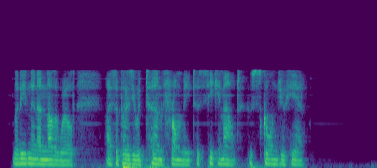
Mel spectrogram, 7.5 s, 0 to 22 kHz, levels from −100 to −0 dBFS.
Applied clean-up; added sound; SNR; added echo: neural mask model DeepFilterNet 3.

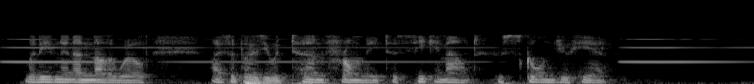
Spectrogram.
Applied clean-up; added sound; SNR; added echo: none; Wind instrument, woodwind instrument; 15 dB; reverberation time 0.5 s.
